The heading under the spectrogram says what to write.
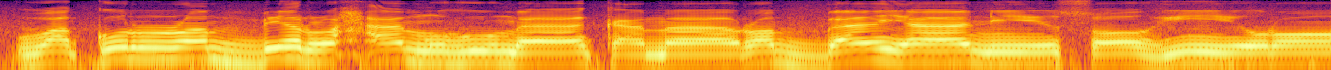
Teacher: lamnya kemudian diidgamkan ke huruf Ro Apa sebab karena lam dengan ro makhrajnya berdekatan kita lihat mereka sama-sama ada di ujung lidah untuk ee ro · Wa qur rabbi tertulis wa qul rabbi, namun lamnya kemudian diidghamkan ke huruf ro. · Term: Idham mutaqoribain, idgham mutaqaribain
